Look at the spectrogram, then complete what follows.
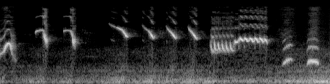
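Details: Varied 'isian mompa' singing from a Javan pied starling, a master and lure recording: a string of quick rising whistled notes, then a harsh buzzy rasp and a couple of lower slurred whistles.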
